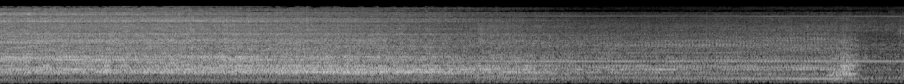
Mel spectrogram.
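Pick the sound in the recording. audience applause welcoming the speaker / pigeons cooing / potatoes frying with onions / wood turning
wood turning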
